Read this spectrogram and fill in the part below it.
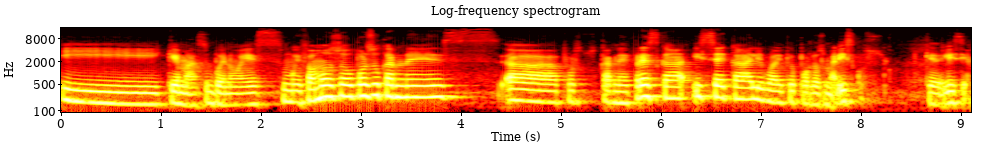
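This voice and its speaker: At a very slow pace, a woman speaks with a fairly low pitch, lively intonation and a dark, mellow tone. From northern Mexico (San Luis Potosí, Monterrey). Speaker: podcast co-host. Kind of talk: casual chat.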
